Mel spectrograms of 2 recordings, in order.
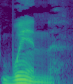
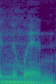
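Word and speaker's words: Nguyen: Uh, it's win. W. I say Nwin. Yeah, it's Yeah, I was told years ago it was win.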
